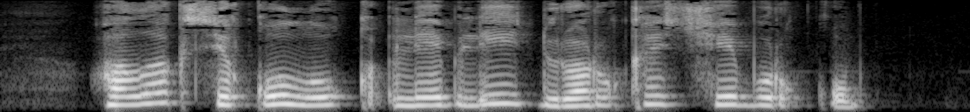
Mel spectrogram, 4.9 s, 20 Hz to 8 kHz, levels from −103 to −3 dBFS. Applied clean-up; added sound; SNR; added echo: none; none; none; none.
